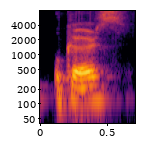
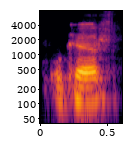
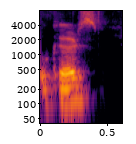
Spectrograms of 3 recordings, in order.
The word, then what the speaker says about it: occurs: Occurs, yes, and this word is pronounced as occur, not occur. I know that some people mispronounce it. It's occurs.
